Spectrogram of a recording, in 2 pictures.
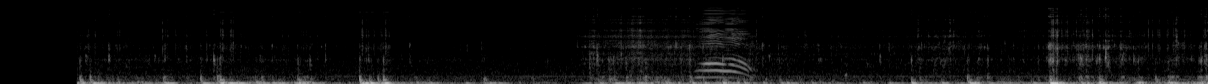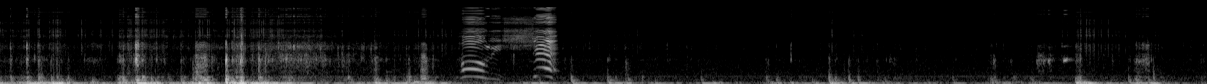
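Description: Wind rumbling on a small camera's microphone and water splashing around a fishing kayak at sea while a fish is fought on rod and line. A man's voice gives two short falling calls, about a third of the way in and again near three quarters.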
